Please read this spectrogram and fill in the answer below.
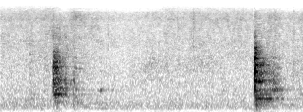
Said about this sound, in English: the sausage is cooking really quickly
